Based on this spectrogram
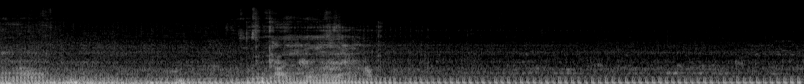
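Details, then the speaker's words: Trailmaster TM31 dirt bike, roughly 223 cc single-cylinder: low uneven idle with irregular beats after some clatter; rough unstable idle from carb not dialed in. "usually with the other car unless you drill that out like I showed you uh you're going to have complications as far as it idling just like this is right now"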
